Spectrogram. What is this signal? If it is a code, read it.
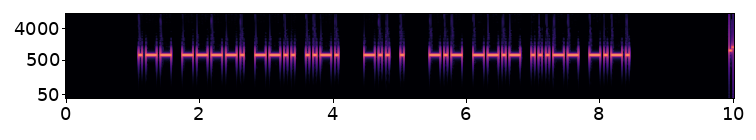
Morse code, heard as a keyed tone, about 21 wpm, 700 Hz. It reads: W9ZF DE KQ3C
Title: USA Callsign DE Callsign - 4 Characters - 22wpm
